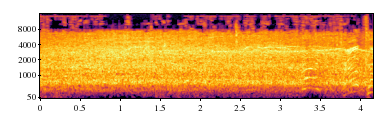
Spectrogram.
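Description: A boxing arena crowd at Pacquiao vs Barrera roars in a sustained, loud, dense wall of cheering, while a commentator talks over it.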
